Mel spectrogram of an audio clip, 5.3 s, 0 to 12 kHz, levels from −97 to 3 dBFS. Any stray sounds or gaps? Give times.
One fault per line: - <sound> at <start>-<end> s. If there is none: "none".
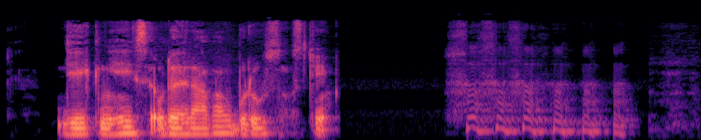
- laugh at 3.3-4.8 s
